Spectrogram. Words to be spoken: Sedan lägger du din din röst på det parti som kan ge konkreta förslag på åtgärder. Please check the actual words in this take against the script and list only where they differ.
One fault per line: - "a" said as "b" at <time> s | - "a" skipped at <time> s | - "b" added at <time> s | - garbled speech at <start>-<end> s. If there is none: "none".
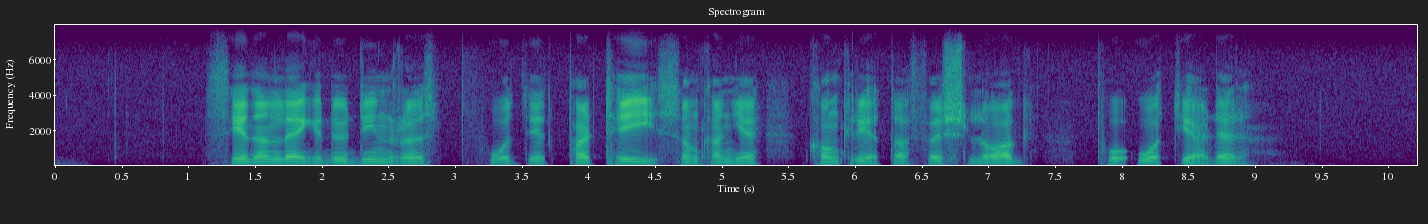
- "din" skipped at 2.5 s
